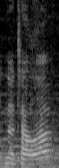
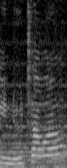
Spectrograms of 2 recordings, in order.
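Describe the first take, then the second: First: The first syllable sounds like 'nut'. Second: The first syllable sounds like 'newt'. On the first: "It's nut and then Ella" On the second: "Apparently it's supposed to be Nutella. That just sounds wrong to me"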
